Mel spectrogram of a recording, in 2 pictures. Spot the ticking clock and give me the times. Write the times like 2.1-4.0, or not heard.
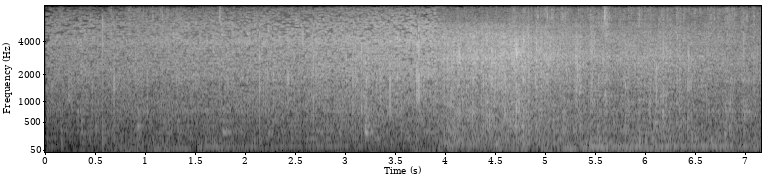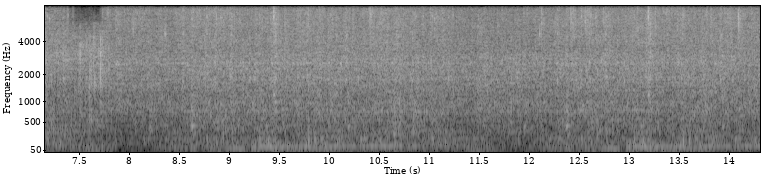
not heard.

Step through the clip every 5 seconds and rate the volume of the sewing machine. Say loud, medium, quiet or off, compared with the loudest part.
medium, loud, loud.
